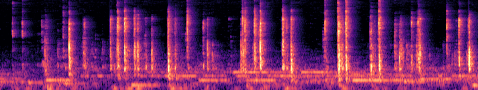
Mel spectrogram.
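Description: Rapid clicking keystrokes on a computer keyboard, irregular bursts of close taps with brief pauses, quiet and alone over a faint background hum.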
